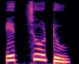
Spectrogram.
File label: "ಎಚ್ಚಾಡು", Kannada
